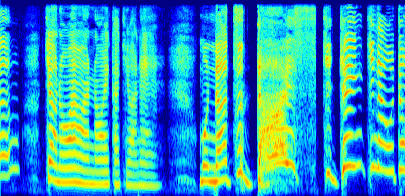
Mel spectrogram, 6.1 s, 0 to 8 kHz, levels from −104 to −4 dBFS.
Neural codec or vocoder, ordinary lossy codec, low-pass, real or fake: none; none; 7.2 kHz; real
